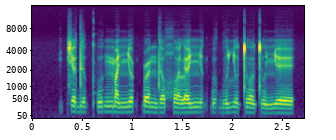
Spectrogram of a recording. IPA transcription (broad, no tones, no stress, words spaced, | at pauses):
cɘdekʷʼe ŋ͡maɲə˞ k͡pə˞ndɛχʷalɛ ɲɜk͡pɨɡʷɘ ʎɜtʷa tʷə˞ɲe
